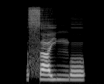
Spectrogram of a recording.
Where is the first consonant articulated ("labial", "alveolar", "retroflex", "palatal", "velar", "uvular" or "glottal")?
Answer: alveolar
